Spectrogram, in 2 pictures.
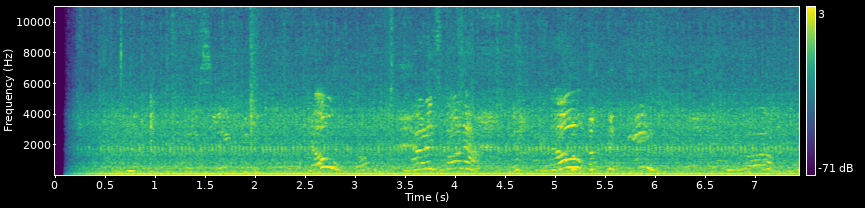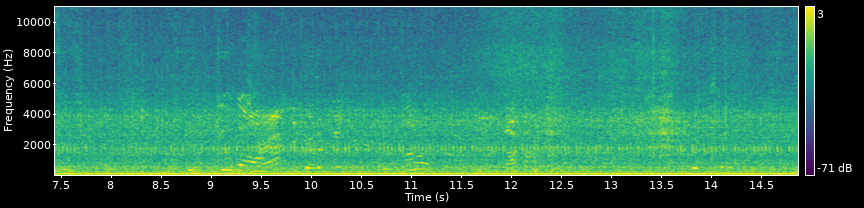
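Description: Faint, indistinct voices of children and adults talking as they approach, over a steady low hum.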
